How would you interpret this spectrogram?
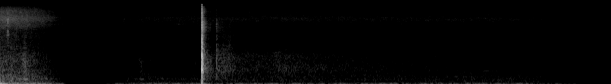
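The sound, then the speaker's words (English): A single sharp bang, like a cap gun or firecracker, given as an impulse, rings out and then trails off in a long, diffuse echo that fades over several seconds inside Deer Cave, a huge limestone cave in Gunung Mulu National Park, Borneo, once the largest cave in the world, now second, with no voices. “Well, I'm now standing inside a cave in Borneo, which used to hold the record as the largest cave in the world and has now been relegated to second place.”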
